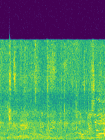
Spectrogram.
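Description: Crowd chatter: many people talking at once.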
